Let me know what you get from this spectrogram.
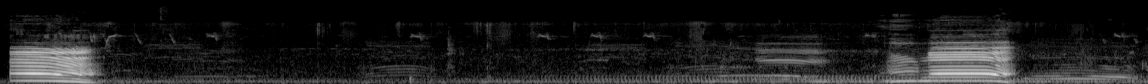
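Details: A group of tame female cows (Bos taurus) give deep, drawn-out moos with rich harmonics, calling to the herd.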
